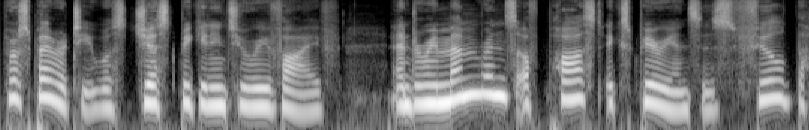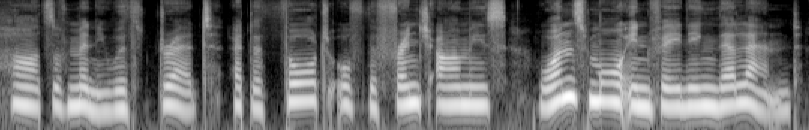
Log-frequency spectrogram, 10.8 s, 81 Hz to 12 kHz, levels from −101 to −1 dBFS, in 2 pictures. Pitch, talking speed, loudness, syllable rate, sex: 215 Hz, 170 wpm, -17 LUFS, 4.9 syllables/s, female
